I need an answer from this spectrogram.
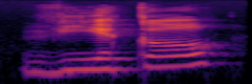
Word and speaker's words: vehicle: long Messiah and du there are some other words where H is silent in the middle such as vehement vehicle and prohibition note that the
